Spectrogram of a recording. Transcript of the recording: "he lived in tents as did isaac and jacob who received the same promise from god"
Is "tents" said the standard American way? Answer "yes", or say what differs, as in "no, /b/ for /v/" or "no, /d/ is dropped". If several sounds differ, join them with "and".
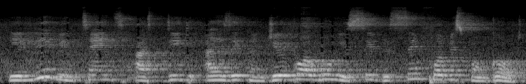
no, /s/ is dropped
